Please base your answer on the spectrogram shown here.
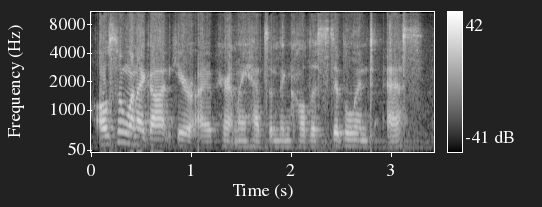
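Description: A young woman in her twenties with a low, resonant voice, a drama graduate student answering interview questions thoughtfully, with frequent pauses and restarts. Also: a bit bright, a little hiss or hum, low-quality recording. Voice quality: low voice with strong body resonance. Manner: thoughtful, hesitant, many fillers and restarts. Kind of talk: reflective conversational interview.

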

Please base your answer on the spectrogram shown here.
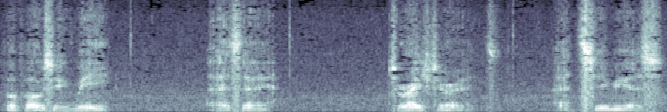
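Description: An older man recalling his radio career in an interview, speaking haltingly and restarting often. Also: medium pitch, big pitch swings, vocal fry. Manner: slow, halting, with many restarts. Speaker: interviewee, radio writer and director. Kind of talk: reminiscing interview. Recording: noisy recording.

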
